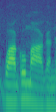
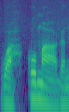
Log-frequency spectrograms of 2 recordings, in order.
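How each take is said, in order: First: It is said without the breathy h sound. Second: It is said with a breathy h sound. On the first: The speaker calls it wrong. "it's not" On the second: The speaker calls it right. "you have to pronounce that H in order for that to be correct"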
